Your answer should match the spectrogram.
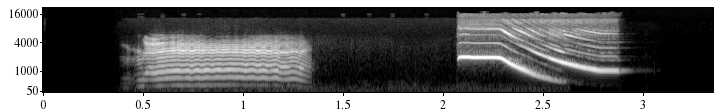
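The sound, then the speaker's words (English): A little sheep bleats twice as it falls down, loud, with a quavering first call followed by a shorter cry that slides downward, and a brief quiet gap between them. “One day, a little sheep falls down.”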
